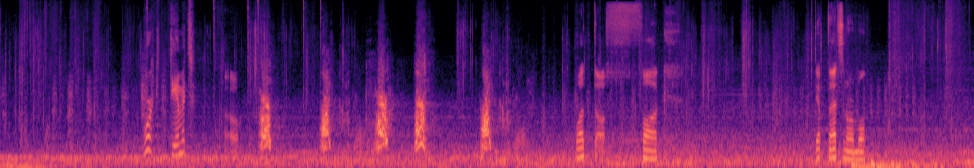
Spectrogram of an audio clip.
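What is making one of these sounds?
Footsteps crunch over dry leaves and twigs.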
